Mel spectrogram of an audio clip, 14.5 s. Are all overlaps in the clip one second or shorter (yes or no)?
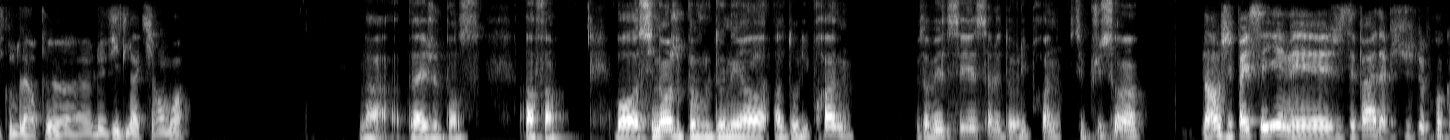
yes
